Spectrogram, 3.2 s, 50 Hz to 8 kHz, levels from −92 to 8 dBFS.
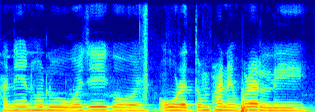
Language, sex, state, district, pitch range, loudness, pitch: Chakma, female, Tripura, West Tripura, 195-215 Hz, -19 LUFS, 210 Hz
